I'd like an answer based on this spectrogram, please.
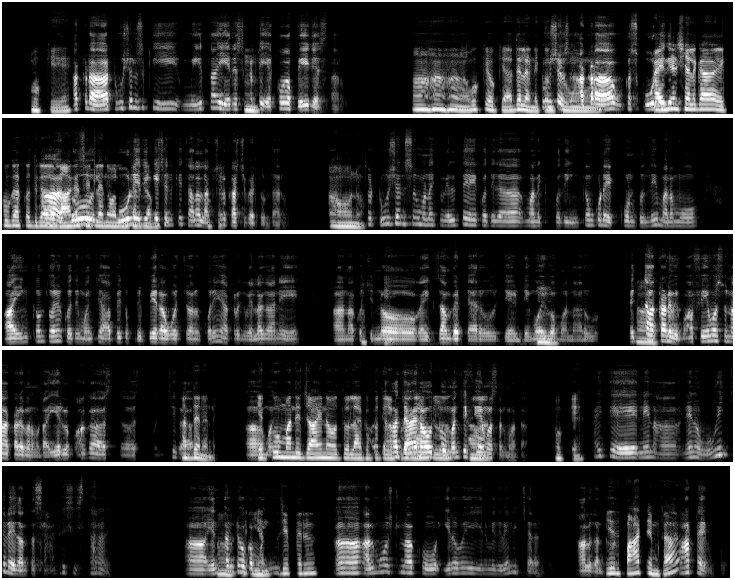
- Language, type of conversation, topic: Telugu, podcast, మొదటి ఉద్యోగం గురించి నీ అనుభవం ఎలా ఉంది?
- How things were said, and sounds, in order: in English: "ట్యూషన్స్‌కి"; in English: "ఏరియాస్"; in English: "పే"; in English: "ట్యూషన్స్"; in English: "ఫైనాన్షియల్‌గా"; in English: "స్కూల్"; in English: "సెటిల్"; in English: "స్కూల్"; in English: "సో, ట్యూషన్స్‌కి"; in English: "ఇన్‌కమ్"; in English: "ఇన్‌కమ్‌తోనే"; in English: "హ్యాపీగా ప్రిపేర్"; in English: "ఎక్సామ్"; in English: "డెమో"; in English: "అకాడమీ"; in English: "ఫేమస్"; in English: "అకాడమీ"; in English: "ఏరియాలో"; in English: "జాయిన్"; in English: "జా జాయిన్"; in English: "ఫేమస్"; in English: "సాలరీస్"; in English: "ఆల్‌మోస్ట్"; in English: "పార్ట్"; in English: "పార్ట్ టైమ్"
